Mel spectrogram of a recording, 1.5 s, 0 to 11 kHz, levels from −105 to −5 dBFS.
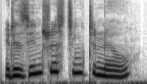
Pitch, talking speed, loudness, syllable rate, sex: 265 Hz, 205 wpm, -15 LUFS, 6.3 syllables/s, female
